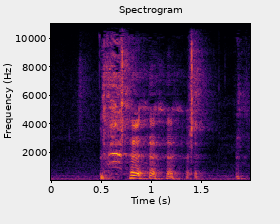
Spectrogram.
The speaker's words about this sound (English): We have a button with a whole bunch of cough sound effects, and we just like press that a lot during this part of the show.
